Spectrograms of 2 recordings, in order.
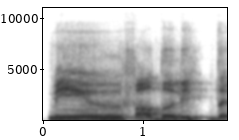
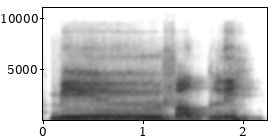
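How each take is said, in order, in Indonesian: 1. Konsonan itu dilepas dengan bunyi tambahan. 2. Konsonan itu ditahan tanpa bunyi tambahan. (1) "itu taulid. Itu lebihan dia yang sepatutnya kita buang" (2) "Kena tahan"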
